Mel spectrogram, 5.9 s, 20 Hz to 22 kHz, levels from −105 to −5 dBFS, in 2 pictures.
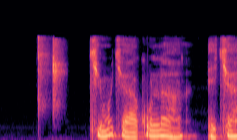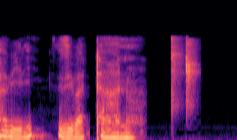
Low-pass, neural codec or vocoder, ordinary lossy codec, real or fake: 7.2 kHz; none; MP3, 48 kbps; real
